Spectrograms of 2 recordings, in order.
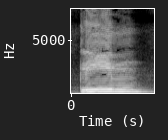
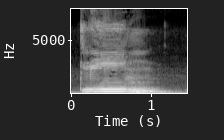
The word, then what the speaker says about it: क्लीं: उच्चारण कैसे करना है जब आप क्लीम जपते हैं क्लीम यह भी चलेगा लेकिन सबसे स्पष्ट जो है वह है क्लींग क्लींग ग जब बोला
